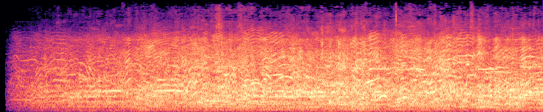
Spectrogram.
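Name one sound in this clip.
A crowd of people chatter loudly nearby outdoors.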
